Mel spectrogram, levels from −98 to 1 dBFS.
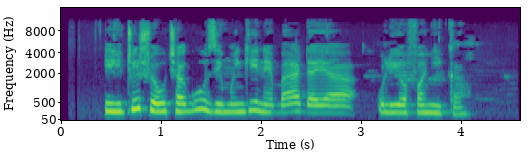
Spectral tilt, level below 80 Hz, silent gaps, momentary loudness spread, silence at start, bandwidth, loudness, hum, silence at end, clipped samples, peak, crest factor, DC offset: -3 dB/octave; -70 dBFS; none; 12 LU; 0.45 s; 11.5 kHz; -21 LUFS; none; 0.5 s; under 0.1%; -6 dBFS; 16 dB; under 0.1%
